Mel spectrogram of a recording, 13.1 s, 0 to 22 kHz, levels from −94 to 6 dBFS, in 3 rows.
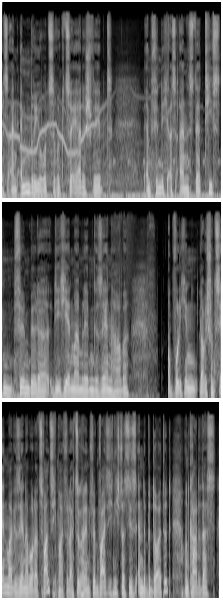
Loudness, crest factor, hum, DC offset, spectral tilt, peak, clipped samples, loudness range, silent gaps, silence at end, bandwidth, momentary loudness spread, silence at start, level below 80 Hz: -19 LUFS; 18 dB; none; under 0.1%; -4.5 dB/octave; -2 dBFS; under 0.1%; 2 LU; none; 0 s; 17 kHz; 8 LU; 0 s; -36 dBFS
